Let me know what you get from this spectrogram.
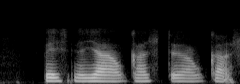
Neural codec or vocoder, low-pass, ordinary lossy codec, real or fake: codec, 16 kHz in and 24 kHz out, 0.9 kbps, LongCat-Audio-Codec, fine tuned four codebook decoder; 5.4 kHz; Opus, 32 kbps; fake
